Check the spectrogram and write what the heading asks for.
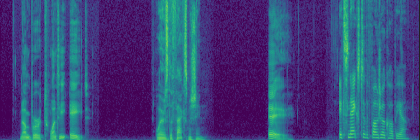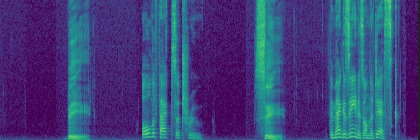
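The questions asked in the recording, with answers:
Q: Where's the fax machine?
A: A: It's next to the photocopier.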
